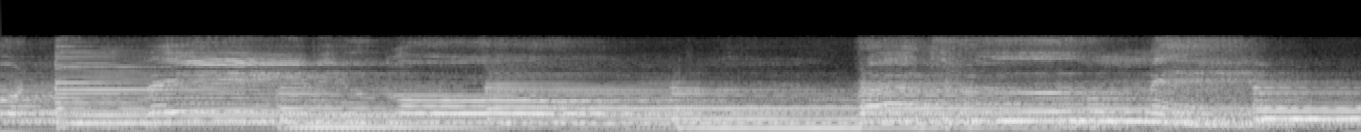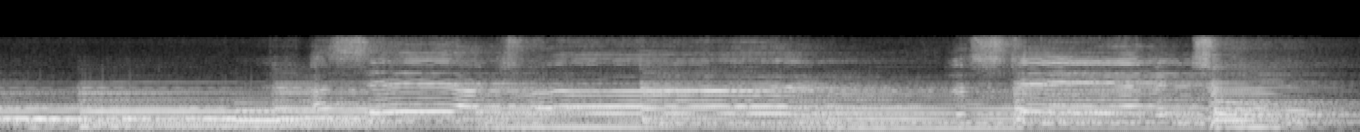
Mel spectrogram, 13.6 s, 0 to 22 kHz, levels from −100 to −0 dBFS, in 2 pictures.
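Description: No technical faults are audible; the audio carries the band limit of a normal call path, with nothing above 8 kHz, which fits a wideband codec such as G.722.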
